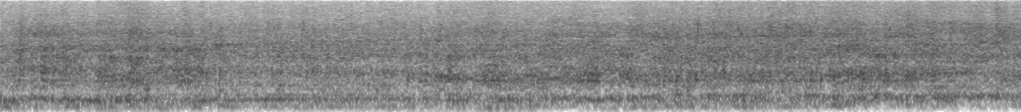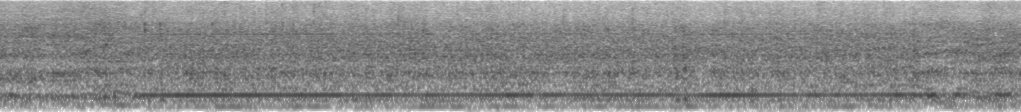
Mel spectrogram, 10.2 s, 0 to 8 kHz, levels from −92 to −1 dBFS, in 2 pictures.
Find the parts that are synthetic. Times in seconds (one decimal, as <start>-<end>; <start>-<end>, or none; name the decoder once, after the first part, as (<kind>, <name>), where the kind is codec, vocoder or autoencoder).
0.0-1.0 (codec, SNAC); 2.2-3.3; 4.1-5.8; 9.7-10.2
